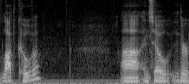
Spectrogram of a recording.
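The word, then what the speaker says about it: Latková: I guess that's pronounced Latkova.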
